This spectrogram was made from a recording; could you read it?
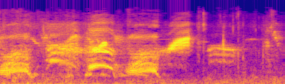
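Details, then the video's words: Harsh, nasal caws from crows fighting over food, four rapid calls in a row ending with a higher, rising squawk and a faint trailing note. "Crow bird live Crowing sounds | Clear crystal Crow bird Crowing sounds | কাকের ডাক Crow Sound"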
